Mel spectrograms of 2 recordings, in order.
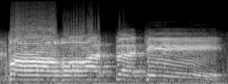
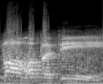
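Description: First: Very slow, high, drawn-out taunt; escalated taunt. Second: Restrained taunt. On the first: Panisse nose to nose with Marius, drawn-out furious taunt. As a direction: stretch each vowel out menacingly. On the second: Panisse nose to nose with Marius, restrained taunt. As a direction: draw it out with contained menace. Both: Acted.

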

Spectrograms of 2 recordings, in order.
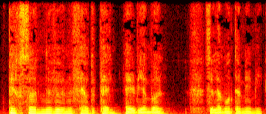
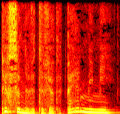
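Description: First: Bitter mocking echo. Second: High-pitched, earnest reassurance; reassuring. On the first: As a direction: throw the words back, sulking and scornful. Wounded ghost throws the words back. (écho amer et sarcastique, traînant) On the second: Acted. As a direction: assure her gently in a higher voice. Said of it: "assura Hermione". (rassurant, d'une voix plus aiguë)

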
